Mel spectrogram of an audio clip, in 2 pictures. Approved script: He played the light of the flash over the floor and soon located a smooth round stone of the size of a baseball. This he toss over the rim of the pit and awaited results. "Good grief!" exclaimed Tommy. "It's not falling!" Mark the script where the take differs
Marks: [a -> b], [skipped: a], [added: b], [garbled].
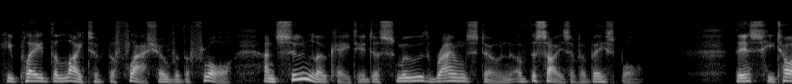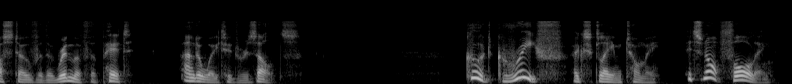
He played the light of the flash over the floor and soon located a smooth round stone of the size of a baseball. This he [toss -> tossed] over the rim of the pit and awaited results. "Good grief!" exclaimed Tommy. "It's not falling!"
